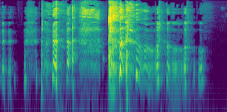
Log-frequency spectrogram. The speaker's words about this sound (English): I'll try not to cough.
